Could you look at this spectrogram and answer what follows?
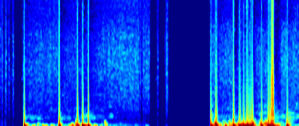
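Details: Adult male, stethoscope on abdomen after lunch: irregular low gurgles and clicks with faint heartbeat thumps; normal bowel sounds during digestion.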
